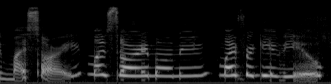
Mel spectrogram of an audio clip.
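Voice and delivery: put-on soft, high little-girl echo; lightly voiced toddler. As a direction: gently mimic the sweet toddler. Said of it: "she goes".

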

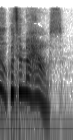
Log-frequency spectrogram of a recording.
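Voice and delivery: sharp gasp then a high, startled cry; panicked gasp. Retold or imitated. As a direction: jump in fright at something moving. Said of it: "my reaction was panic".

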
